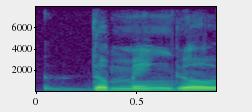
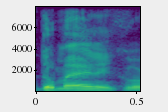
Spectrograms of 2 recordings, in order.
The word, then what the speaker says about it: Domenico: And they're like, "Is Domingo there?" Domingo. I get that one all the time. It's supposed to be Domenico, right?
